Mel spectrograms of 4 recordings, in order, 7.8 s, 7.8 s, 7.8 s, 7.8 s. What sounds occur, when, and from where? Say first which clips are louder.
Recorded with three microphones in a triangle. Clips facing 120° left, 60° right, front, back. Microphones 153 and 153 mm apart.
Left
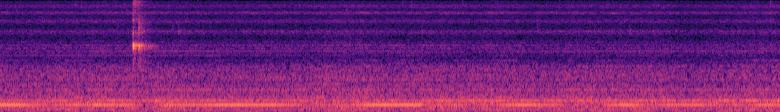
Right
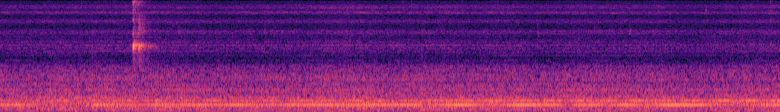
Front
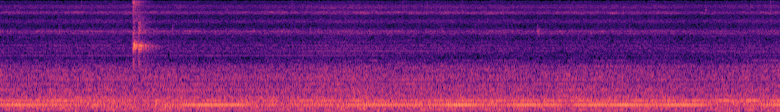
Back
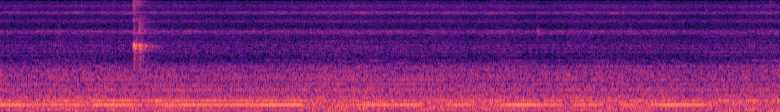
1.3 s a finger snap: right 2 dB, back 3 dB; 15° right, 4 m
